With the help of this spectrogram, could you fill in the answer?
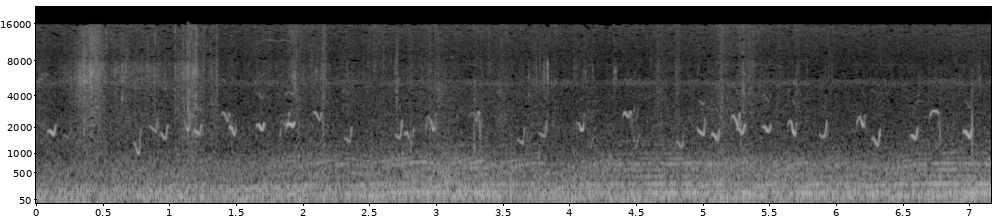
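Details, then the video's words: Red-wattled lapwing chicks feeding, giving a steady stream of short, high, hooked chirps, several per second and often overlapping, over a constant low rumbling hum. "Teeter chicks feeding"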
